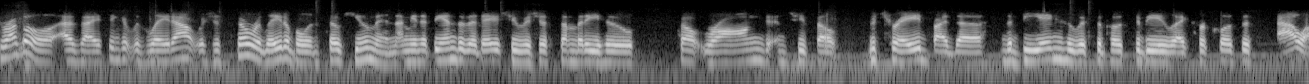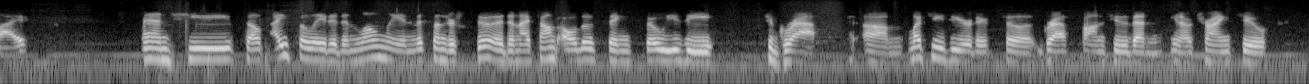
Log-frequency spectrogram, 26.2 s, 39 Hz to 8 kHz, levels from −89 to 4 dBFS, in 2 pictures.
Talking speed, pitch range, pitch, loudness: 175 wpm, 150-175 Hz, 160 Hz, -20 LUFS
